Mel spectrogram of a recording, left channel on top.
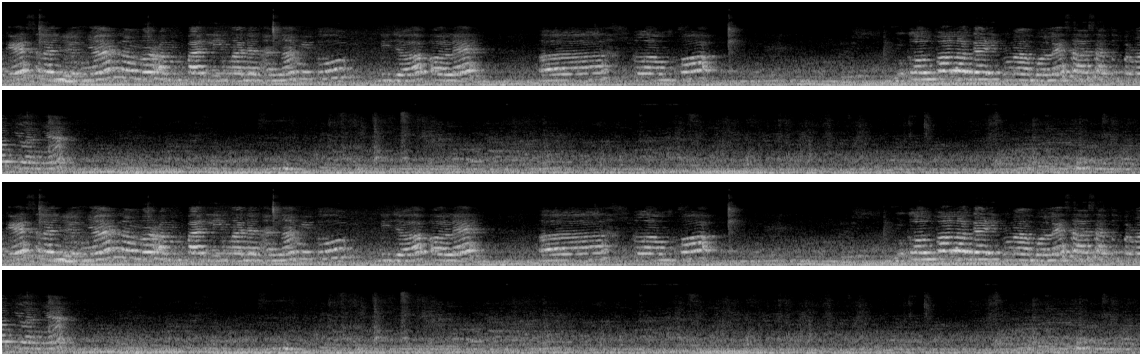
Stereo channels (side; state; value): both; identical; correlation 1.00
